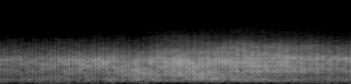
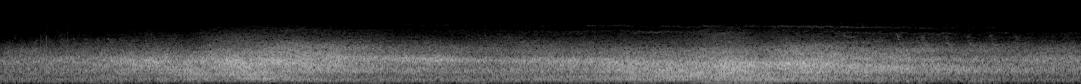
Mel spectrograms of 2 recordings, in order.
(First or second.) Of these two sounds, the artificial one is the first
